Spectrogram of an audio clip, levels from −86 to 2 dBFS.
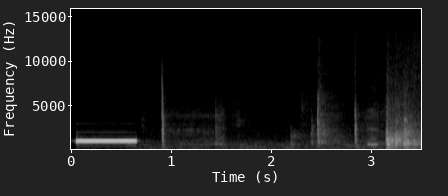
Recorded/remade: remade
